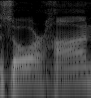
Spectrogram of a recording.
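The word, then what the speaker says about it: Zohran: I think I think Zor Han I think we're supposed to go like kind of push the H a little harder.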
